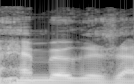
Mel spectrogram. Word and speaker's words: hamburger: On a remarqué que dans le mot hamburger, ça a comme d'habitude, il y a trois syllabes là-dedans. Quand on appuie et puis plus ça, c'est sous premier syllabe là.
